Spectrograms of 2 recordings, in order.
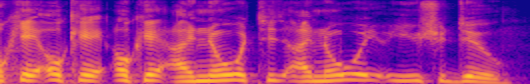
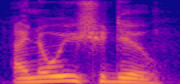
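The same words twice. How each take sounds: First: Eager loud. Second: Said in the usual way. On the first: Real, not acted. Eager to give advice.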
